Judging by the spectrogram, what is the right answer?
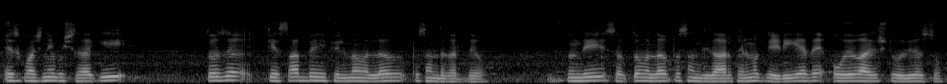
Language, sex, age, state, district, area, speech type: Dogri, male, 18-30, Jammu and Kashmir, Reasi, rural, spontaneous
